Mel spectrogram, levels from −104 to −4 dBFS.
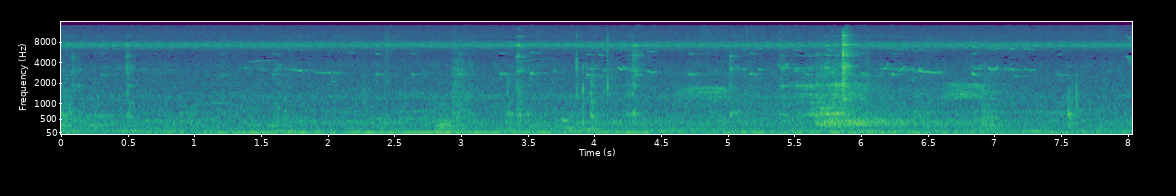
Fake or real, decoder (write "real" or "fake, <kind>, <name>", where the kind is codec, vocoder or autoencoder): real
